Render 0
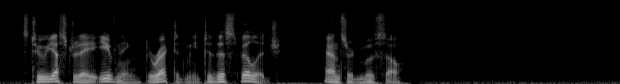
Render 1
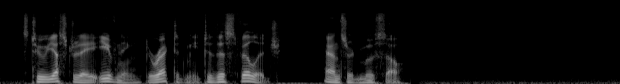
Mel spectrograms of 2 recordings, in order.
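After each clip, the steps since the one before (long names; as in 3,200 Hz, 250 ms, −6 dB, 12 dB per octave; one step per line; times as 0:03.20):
no processing that can be heard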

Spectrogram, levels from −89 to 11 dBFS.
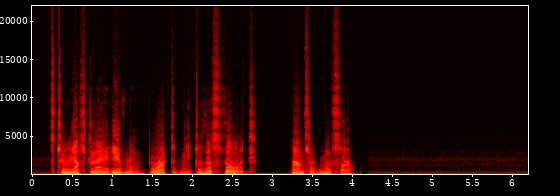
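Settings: lower of the sound and its delayed copy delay 0.61 ms
downward compressor 2.5 to 1, threshold −33 dBFS, peak gain reduction 7 dB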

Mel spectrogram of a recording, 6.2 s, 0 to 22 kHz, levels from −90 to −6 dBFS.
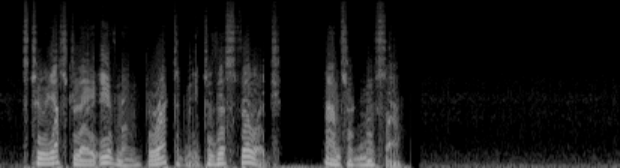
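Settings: spectral magnitudes quantised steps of 15 dB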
